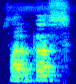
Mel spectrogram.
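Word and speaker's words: circus: अब यहां पर देखिए, इस सी के बाद आई है नहीं, या सी के तुरंत बाद यू है, तो इसको हम क्या पढ़ेंगे, क पढ़ेंगे।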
